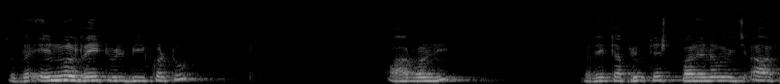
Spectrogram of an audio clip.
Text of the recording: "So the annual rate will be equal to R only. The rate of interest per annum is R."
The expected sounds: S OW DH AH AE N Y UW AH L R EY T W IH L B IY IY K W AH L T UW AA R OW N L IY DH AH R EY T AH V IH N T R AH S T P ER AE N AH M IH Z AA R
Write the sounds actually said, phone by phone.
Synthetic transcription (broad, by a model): S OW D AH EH N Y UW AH L R EY T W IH L B IY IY K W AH L T UW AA R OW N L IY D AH R EY T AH P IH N T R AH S T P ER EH N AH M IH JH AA R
